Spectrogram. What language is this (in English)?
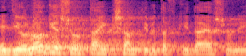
Hebrew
